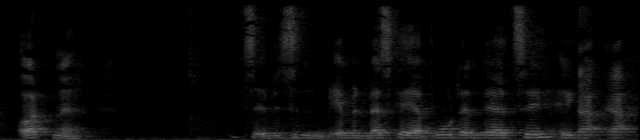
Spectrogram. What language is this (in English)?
Danish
